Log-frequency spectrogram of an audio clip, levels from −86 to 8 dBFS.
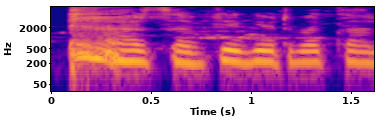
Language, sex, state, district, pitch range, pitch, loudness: Hindi, female, Bihar, Jamui, 215-225 Hz, 215 Hz, -14 LUFS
